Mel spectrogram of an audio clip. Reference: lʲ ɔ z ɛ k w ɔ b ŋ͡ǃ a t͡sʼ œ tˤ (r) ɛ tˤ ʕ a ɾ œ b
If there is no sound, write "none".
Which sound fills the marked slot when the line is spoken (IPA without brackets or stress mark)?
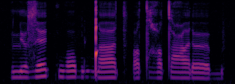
ʁ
